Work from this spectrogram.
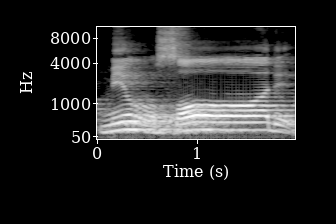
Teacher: Ro dibaca tebal ketika sukun. Sebelumnya kasrah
